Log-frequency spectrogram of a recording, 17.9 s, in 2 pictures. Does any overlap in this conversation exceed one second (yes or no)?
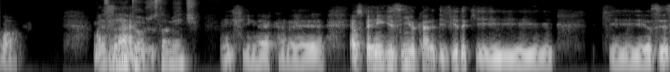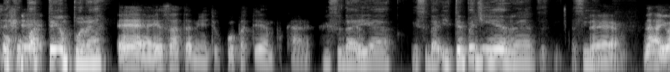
no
